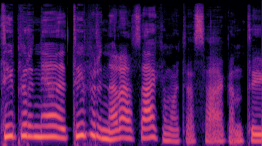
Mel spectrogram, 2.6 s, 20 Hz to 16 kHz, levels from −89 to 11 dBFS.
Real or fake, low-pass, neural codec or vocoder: fake; 14.4 kHz; vocoder, 44.1 kHz, 128 mel bands, Pupu-Vocoder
